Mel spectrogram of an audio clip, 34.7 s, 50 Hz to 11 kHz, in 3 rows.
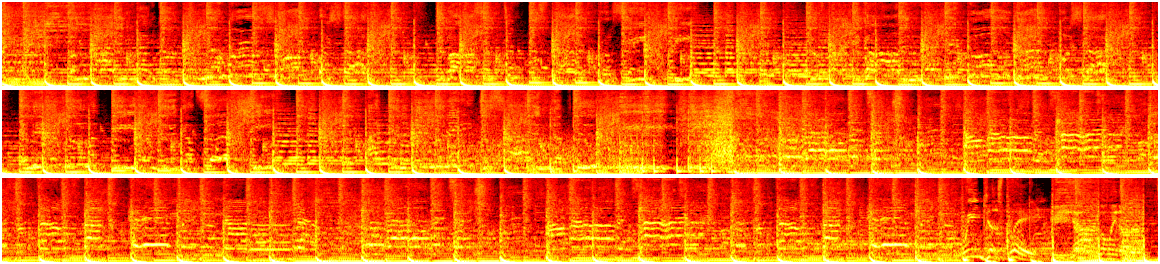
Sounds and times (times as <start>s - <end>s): Dance music: 0.0s - 34.6s
Disco: 0.0s - 34.6s.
